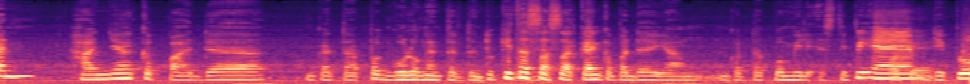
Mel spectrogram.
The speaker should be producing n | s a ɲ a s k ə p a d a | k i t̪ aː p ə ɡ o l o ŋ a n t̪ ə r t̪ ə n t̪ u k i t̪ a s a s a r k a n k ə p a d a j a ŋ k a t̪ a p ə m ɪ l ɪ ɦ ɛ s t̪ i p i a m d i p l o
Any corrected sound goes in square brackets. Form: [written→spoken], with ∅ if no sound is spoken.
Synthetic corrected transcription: n | [s→h] a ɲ a [s→∅] k ə p a d a | k [i→a] t̪ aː p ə ɡ o l o ŋ a n t̪ ə r t̪ ə n t̪ u k i t̪ a s a s a r k a n k ə p a d a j a ŋ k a t̪ a p ə m [ɪ→i] l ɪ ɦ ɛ s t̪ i p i [a→ɛ] m d i p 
